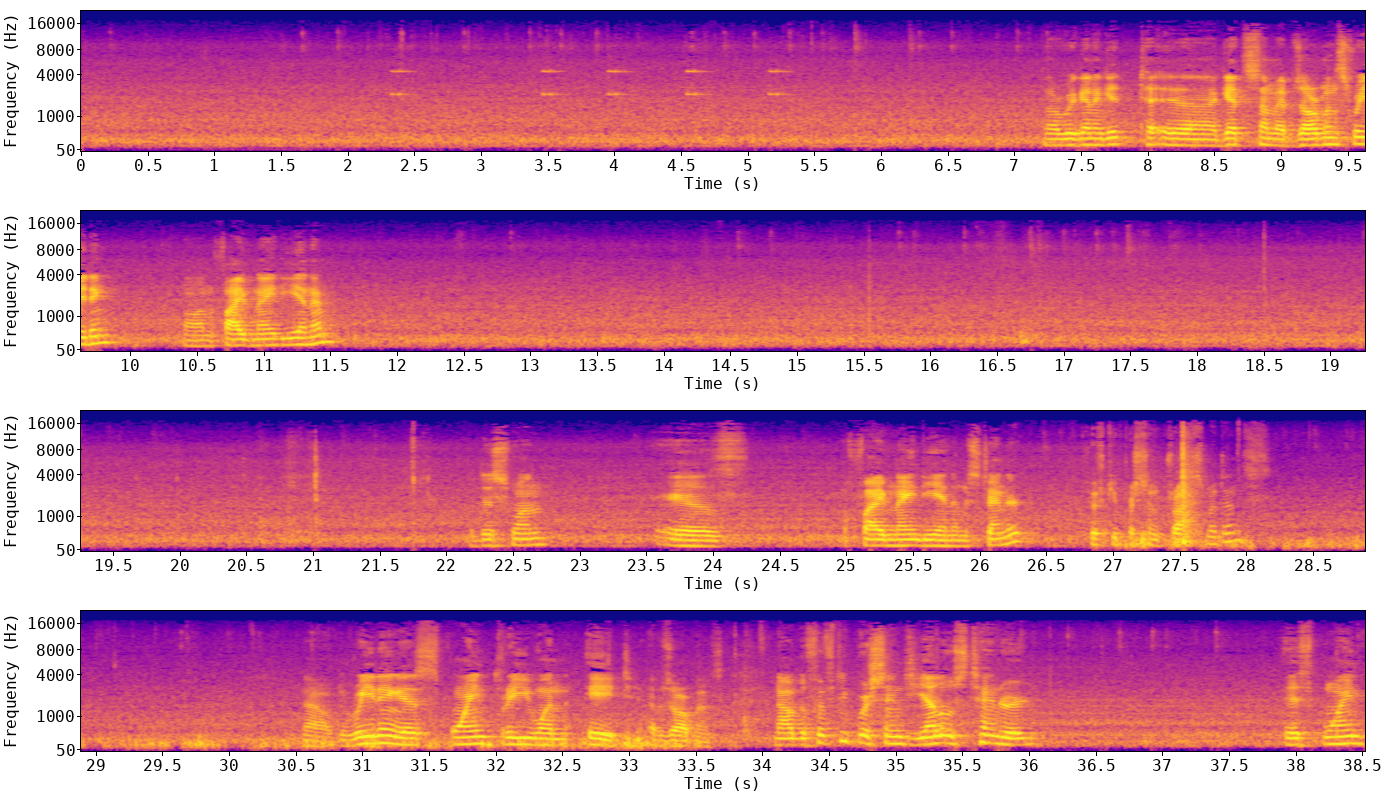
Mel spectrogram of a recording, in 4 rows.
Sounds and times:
Speech: 7.2 - 11.6, 22.2 - 22.8, 23.6 - 24.3, 25.0 - 28.2, 30.6 - 36.1, 37.9 - 38.5.

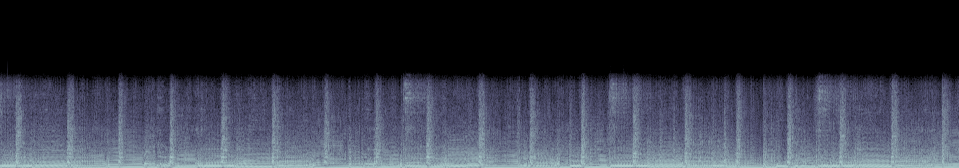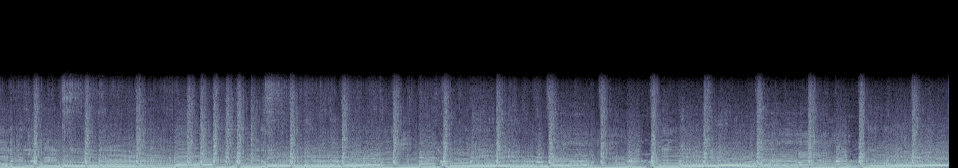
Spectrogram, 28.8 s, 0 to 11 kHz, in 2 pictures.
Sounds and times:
Music: 0.0 - 28.6.

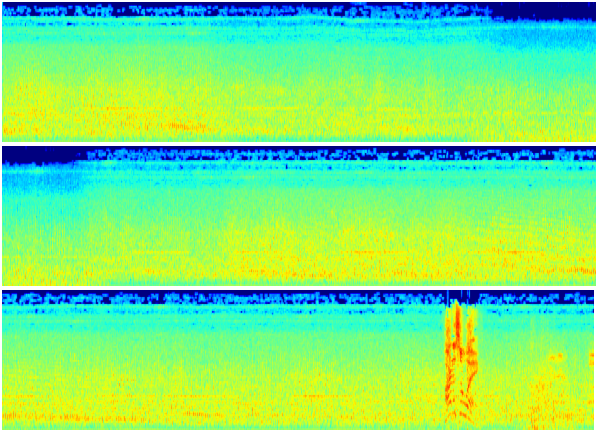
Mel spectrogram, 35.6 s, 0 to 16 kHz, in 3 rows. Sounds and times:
Helicopter: 0.0 - 35.6
Outside, rural or natural: 0.0 - 35.6.

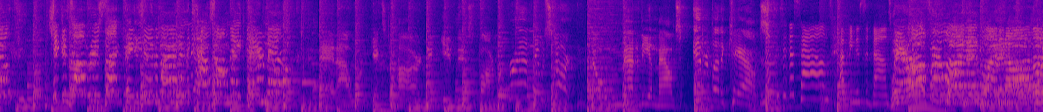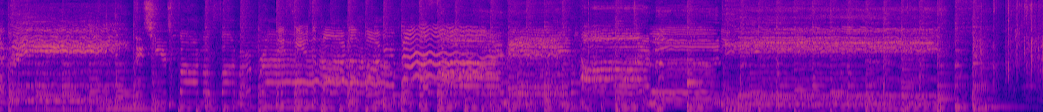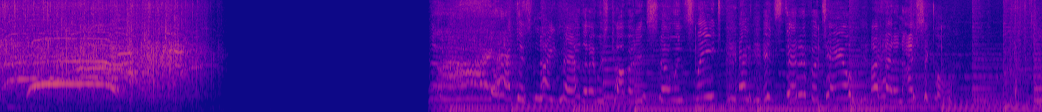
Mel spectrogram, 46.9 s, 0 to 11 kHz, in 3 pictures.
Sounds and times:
Music: 0.0 - 31.0, 37.8 - 46.9.

